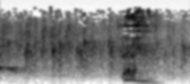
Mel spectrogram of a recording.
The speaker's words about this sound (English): Last week we have, you can clap for her, I think that's fine.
